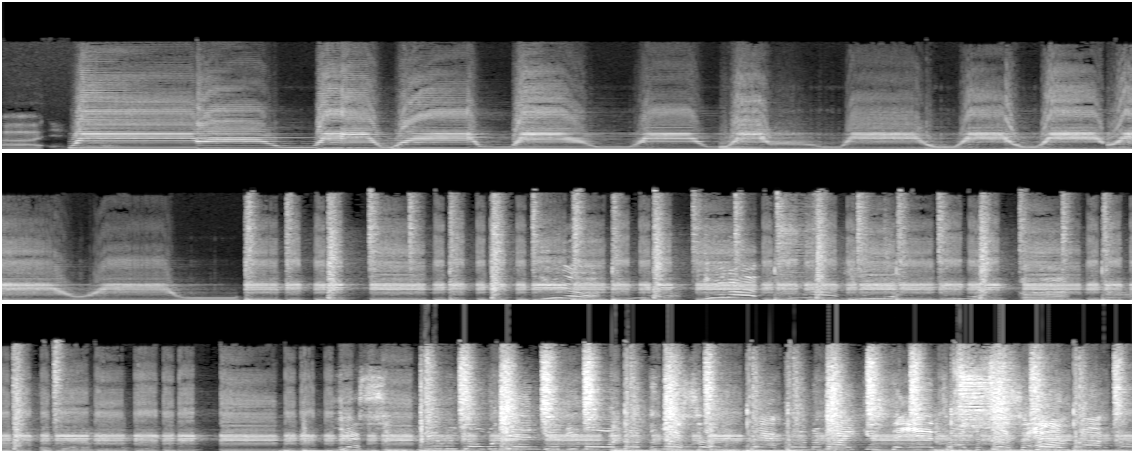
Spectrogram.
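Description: A hip-hop song from a new album plays: a brief intro of sustained synth chords gives way to a loud, punchy drum beat with rapped vocals riding over dense, buzzing production.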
